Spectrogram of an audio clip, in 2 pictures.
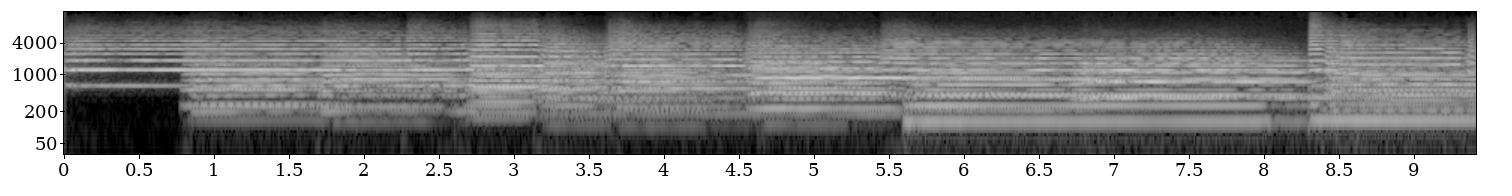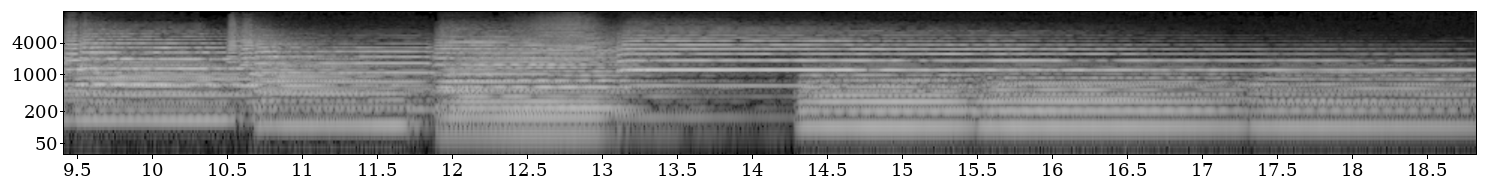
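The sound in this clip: A big band horn arrangement played by five or six brass players: loud, full sustained chords that shift every second or two in a stately progression, with no talking.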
